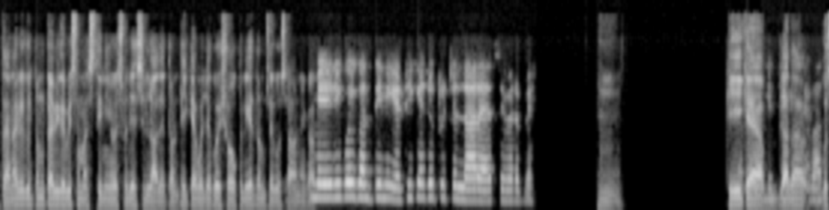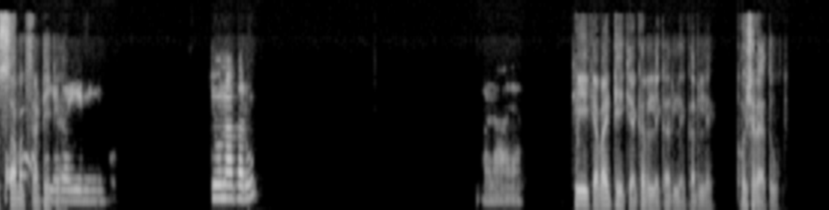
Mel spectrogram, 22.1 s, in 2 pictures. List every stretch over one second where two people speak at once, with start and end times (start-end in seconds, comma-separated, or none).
9.8-12.0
